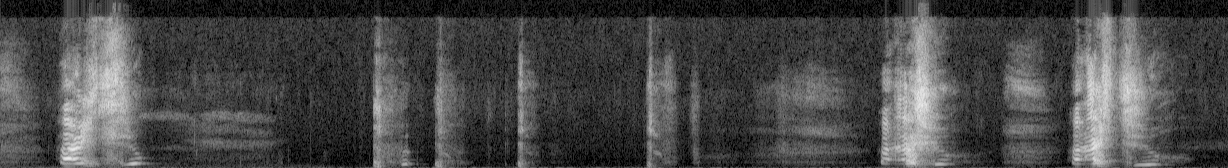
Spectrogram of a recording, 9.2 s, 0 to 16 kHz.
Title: Big sneezes cold part 2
